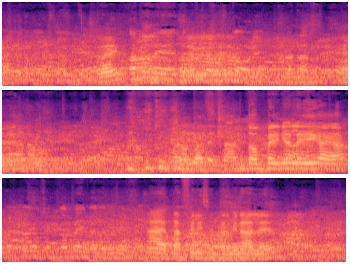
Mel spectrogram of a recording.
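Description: A crowd murmurs in the background.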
